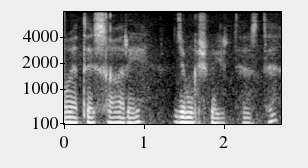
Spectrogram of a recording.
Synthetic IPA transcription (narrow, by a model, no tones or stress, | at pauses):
ɐt̪esaːɾe | d͡ʒɐmkɐʃmiːɾt̪eɐzt̪e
